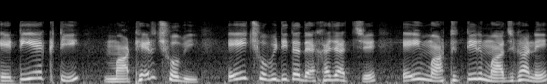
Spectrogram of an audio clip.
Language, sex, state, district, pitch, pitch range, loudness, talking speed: Bengali, male, West Bengal, Dakshin Dinajpur, 200 Hz, 145-240 Hz, -12 LUFS, 130 wpm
